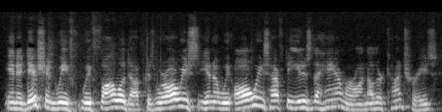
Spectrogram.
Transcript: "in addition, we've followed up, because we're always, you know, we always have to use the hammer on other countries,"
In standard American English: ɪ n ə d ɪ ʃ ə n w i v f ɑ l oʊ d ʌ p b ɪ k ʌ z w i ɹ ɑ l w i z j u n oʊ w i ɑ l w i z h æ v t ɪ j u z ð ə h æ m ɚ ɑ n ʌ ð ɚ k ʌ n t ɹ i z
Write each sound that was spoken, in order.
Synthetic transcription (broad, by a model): ɪ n ə d ɪ ʃ ə n w i w f ɑ l oʊ d ʌ p k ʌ z w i ɹ ɑ l w i z j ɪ n oʊ w i ɑ l w i z h æ f t ɪ j u z ð ə h æ m ɚ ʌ n ʌ ð ɚ k ʌ n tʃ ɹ i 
